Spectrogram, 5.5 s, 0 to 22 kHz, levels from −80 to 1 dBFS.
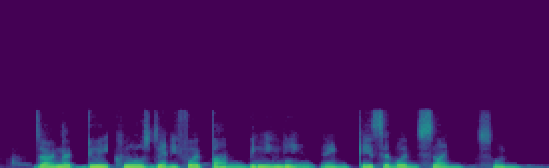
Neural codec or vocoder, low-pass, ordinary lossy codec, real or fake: codec, 16 kHz, 0.5 kbps, FreqCodec, larger model; none; none; fake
